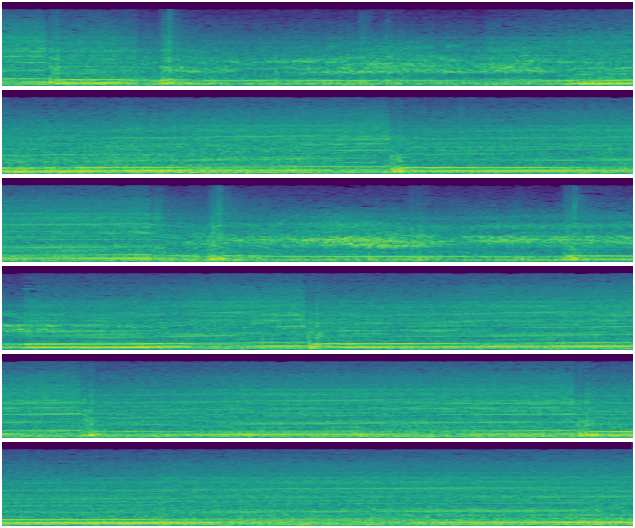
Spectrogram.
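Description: A racing car engine roars and revs up through the gears, dropping in pitch at each gear change.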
